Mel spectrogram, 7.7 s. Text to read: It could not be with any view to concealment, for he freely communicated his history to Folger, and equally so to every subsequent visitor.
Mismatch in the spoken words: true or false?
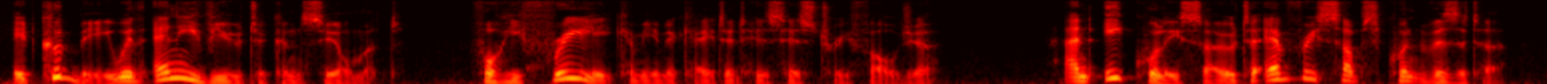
true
